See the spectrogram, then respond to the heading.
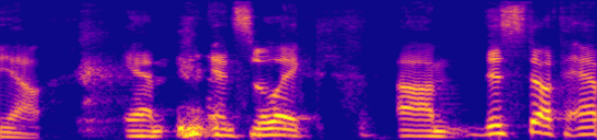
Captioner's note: chuckles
